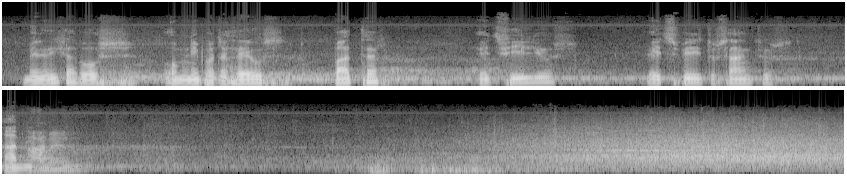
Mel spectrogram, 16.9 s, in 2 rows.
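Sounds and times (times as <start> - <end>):
speech: 0.2 - 4.0, 4.8 - 5.7, 6.4 - 9.3
large crowd applauding on a square: 12.4 - 16.8.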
